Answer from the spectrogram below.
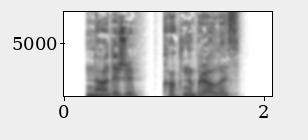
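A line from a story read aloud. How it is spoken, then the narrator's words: Disapproving tone. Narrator (Russian): осуждающим тоном проговорил водитель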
